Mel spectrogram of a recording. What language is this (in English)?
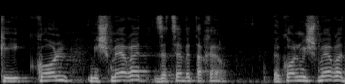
Hebrew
